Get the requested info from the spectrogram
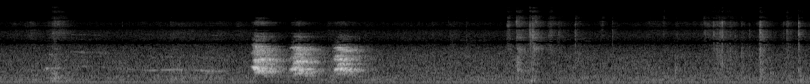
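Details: Jaxson the whippet, done with his dinner, calls out from the background with three quick barks in a row near the middle, while six-week-old Basenji puppies play nearby with faint scuffles and clicks.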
